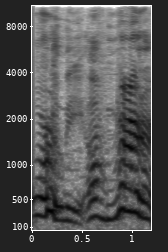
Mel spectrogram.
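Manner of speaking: loud voice breaking and cracking mid-sentence. Speaker working through a murder case with others, voice cracking. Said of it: "I think I voice cracked somewhere in there".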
